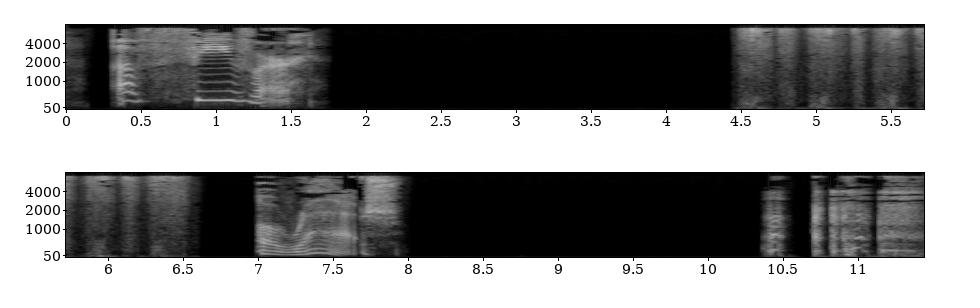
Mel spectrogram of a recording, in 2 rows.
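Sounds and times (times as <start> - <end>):
speech: 0.4 - 1.7, 7.0 - 8.0, 10.4 - 11.1
person with a sore throat clearing throat: 10.4 - 11.4
person with a sore throat coughing: 10.4 - 11.4.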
